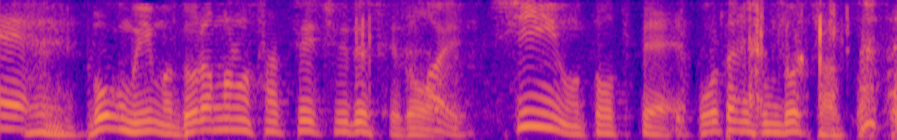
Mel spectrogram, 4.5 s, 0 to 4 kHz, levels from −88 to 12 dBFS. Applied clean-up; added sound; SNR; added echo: neural mask model Resemble Enhance denoiser.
